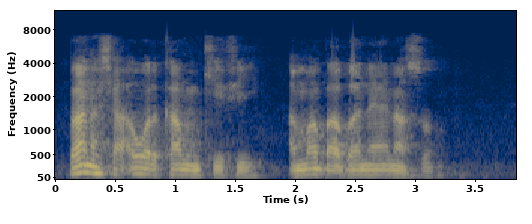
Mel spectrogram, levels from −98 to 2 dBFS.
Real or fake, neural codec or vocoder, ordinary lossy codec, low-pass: fake; codec, 16 kHz, 2 kbps, FunCodec, trained on Chinese and English, 25 frames a second; AAC, 32 kbps; 7.2 kHz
